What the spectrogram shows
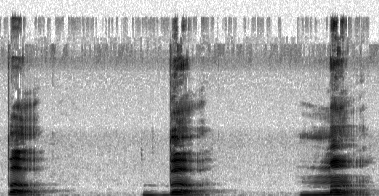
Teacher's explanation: bilabial sounds are the sounds which are produced by combining both lips together.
